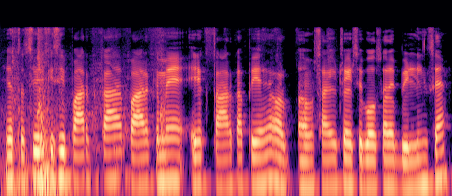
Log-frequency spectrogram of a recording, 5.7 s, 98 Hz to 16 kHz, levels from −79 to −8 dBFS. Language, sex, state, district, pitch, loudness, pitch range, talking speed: Hindi, male, Bihar, Patna, 135 Hz, -16 LUFS, 125-145 Hz, 225 wpm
